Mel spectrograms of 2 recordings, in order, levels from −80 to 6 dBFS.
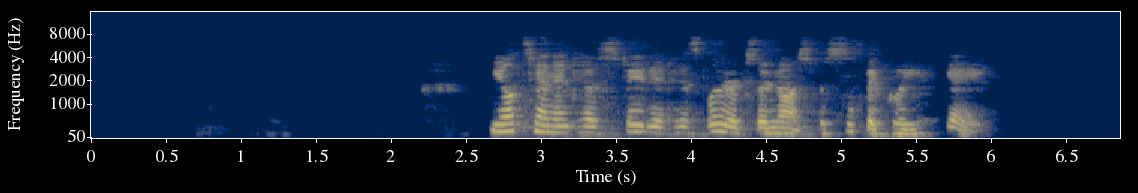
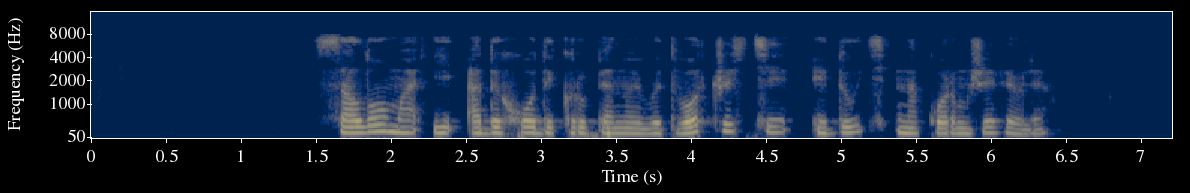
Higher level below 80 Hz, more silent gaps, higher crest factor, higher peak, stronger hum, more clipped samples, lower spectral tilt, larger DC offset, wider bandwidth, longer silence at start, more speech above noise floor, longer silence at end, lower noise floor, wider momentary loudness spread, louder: second, -64 dBFS vs -58 dBFS; neither; about the same, 20 dB vs 18 dB; first, -2 dBFS vs -10 dBFS; neither; neither; about the same, -7 dB/octave vs -6 dB/octave; neither; second, 7.4 kHz vs 8.2 kHz; first, 2.65 s vs 1.5 s; second, 49 dB vs 57 dB; about the same, 0.9 s vs 0.85 s; second, -68 dBFS vs -85 dBFS; about the same, 7 LU vs 9 LU; first, -19 LUFS vs -29 LUFS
